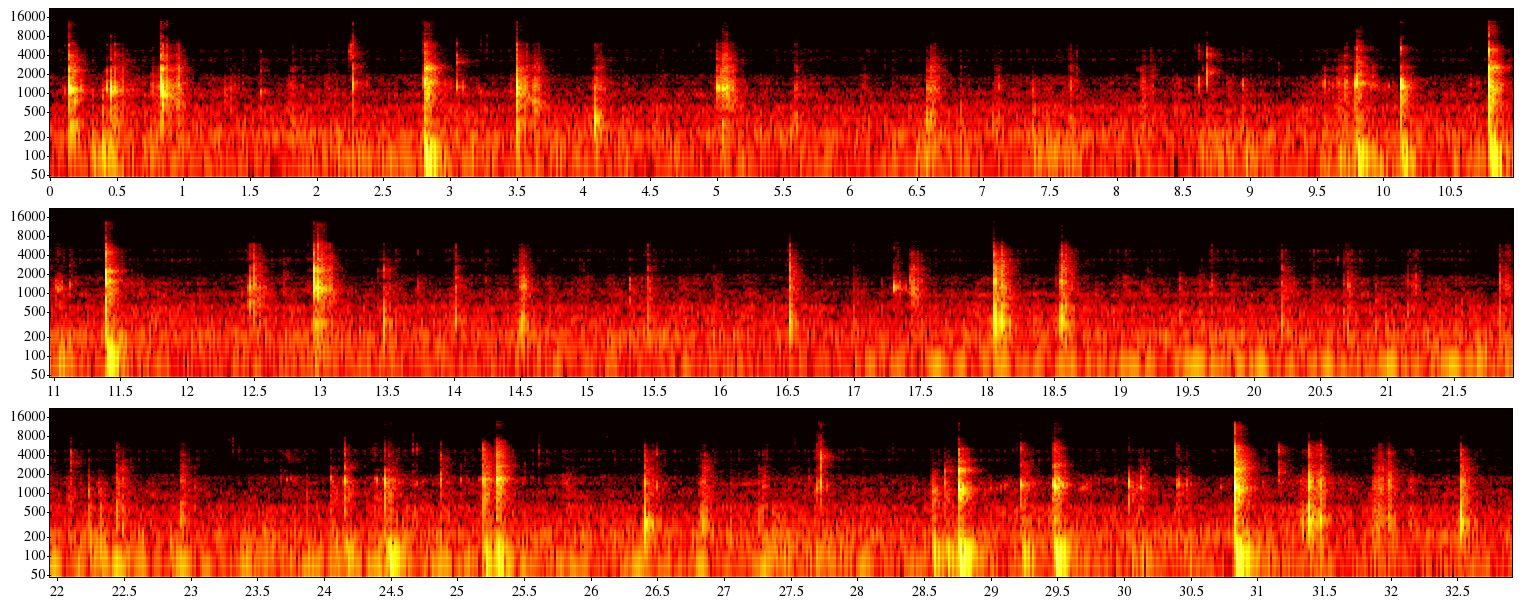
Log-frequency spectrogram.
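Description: Close-miked biting and chewing of a chunk of edible clay: sharp, crisp crunches come in scattered clusters, with quieter chewing in between.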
